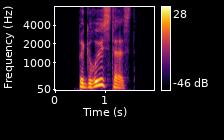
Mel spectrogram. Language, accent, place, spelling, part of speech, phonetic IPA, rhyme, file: German, Germany, Berlin, begrüßtest, verb, [bəˈɡʁyːstəst], -yːstəst, De-begrüßtest.ogg
- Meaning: inflection of begrüßen: 1. second-person singular preterite 2. second-person singular subjunctive II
